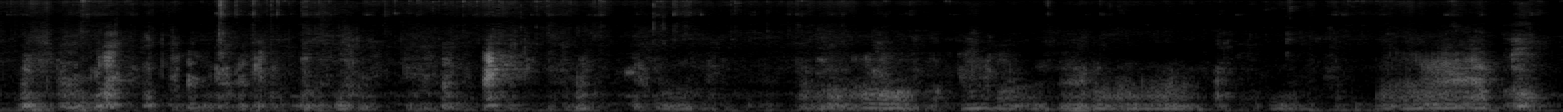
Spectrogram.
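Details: Jindo dogs playing happily together in the countryside, trading low, rough growls and scuffling noises in irregular bursts, with a sharper snarl midway and another rise in growling near the end.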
